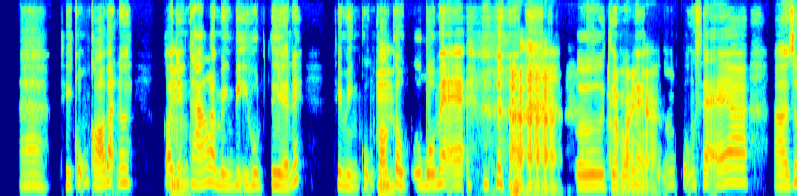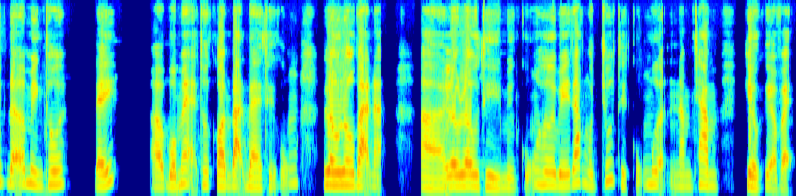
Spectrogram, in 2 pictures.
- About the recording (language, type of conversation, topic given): Vietnamese, advice, Làm thế nào để giảm áp lực tài chính khi chi phí chuyển nhà và sinh hoạt tăng cao?
- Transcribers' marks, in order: laugh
